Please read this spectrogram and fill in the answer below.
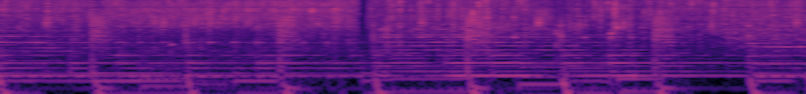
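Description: Curry leaves, dried red chillies and seeds sizzling in hot oil in a pan as a tempering, under background music with held notes and a steady beat.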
